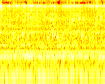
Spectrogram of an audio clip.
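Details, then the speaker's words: Harbor Freight battery-operated liquid transfer pump, gasoline-safe, during a runtime test: steady strong liquid hiss over a faint constant motor hum, pumping far more than expected; normal healthy flow. "oh wow that thing's pumping out actually a lot more than I thought it was going to look"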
